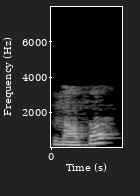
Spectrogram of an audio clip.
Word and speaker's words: NASA: If someone says NASA, it is pronounced as a word, not as a single characters like NASA.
